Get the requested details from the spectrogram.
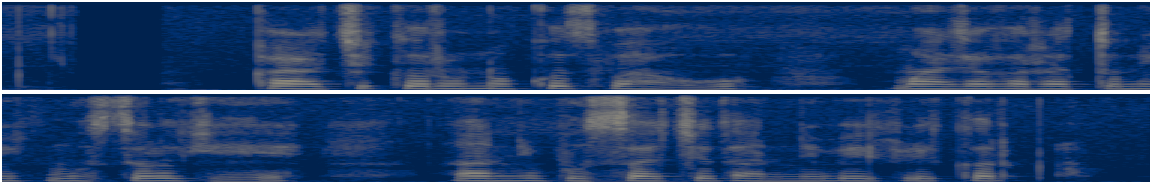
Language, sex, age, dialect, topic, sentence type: Marathi, female, 25-30, Northern Konkan, agriculture, statement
